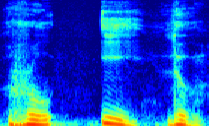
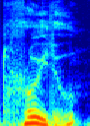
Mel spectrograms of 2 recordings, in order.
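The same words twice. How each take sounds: First: "ruído" as ru, pause, EE, do; correct hiatus version. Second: "ruído" as RUI-do, u and i run together; wrong diphthong version. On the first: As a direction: give the i of "ruído" its own stressed syllable. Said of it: "Not ruído, ruído". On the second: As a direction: say "ruído" in two syllables with a glide. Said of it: "Not ruído". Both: Shown as a demonstration.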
